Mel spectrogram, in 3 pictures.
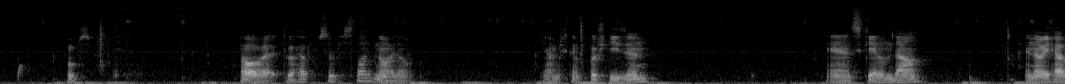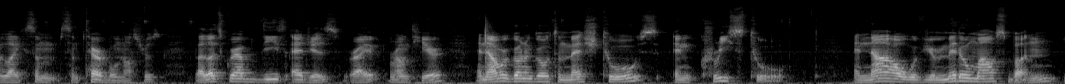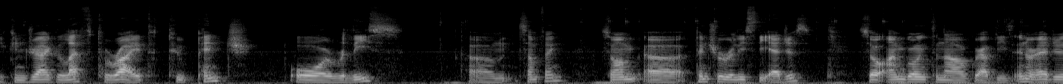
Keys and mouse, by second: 0.7 ctrl+z, 1.0 q, 1.3 right click, 2.0 q, 3.6 click, 4.0 shift+click, 4.3 alt+click, 4.9 shift+click, 5.6 alt+click, 6.3 alt+click, 7.3 click, 8.7 click, 9.9 alt+click, 10.2 alt+d, 10.3 alt+right click, 10.6 alt+click, 11.3 alt+right click, 11.7 alt+click, 12.1 right click, 13.3 click, 16.2 click, 18.5 click, 21.6 middle click, 26.0 alt+click, 27.3 alt+d, 27.5 alt+right click, 27.7 alt+click, 28.3 alt+right click, 29.3 alt+click, 29.7 right click, 30.4 alt+click, 31.3 click, 31.8 alt+click.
